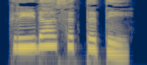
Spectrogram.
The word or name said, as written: ಕ್ರೀಡಾಸಕ್ತತೆ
